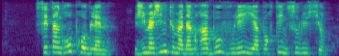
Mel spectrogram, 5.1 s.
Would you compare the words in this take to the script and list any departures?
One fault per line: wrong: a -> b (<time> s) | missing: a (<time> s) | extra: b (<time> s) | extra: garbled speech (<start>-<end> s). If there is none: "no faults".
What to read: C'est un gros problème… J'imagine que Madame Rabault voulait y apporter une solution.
no faults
